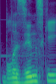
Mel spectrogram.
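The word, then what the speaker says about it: Bleszinski: moogle go ahead you butchered the saying of his last name but it's cliff blezinski you didn't know who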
